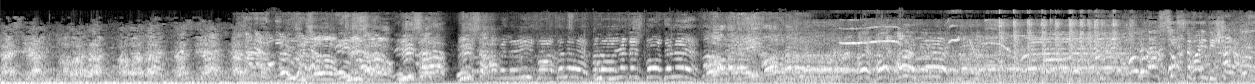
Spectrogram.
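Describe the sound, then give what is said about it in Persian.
A large street crowd shouts and chants together in a loud, continuous roar, many voices rising in rhythmic bursts of protest slogans over a steady rumble of noise, at a demonstration in Andimeshk and Behbahan, Iran, held in solidarity with Abadan. “ویدیوها و تصاویر منتشر شده در آبادان از درگیری میان مردم و نیروهای گارد ویژه حکایت داشت و در اندیمشک و بهبهان نیز مردم در همبستگی با آبادان تظاهرات کردند.”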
